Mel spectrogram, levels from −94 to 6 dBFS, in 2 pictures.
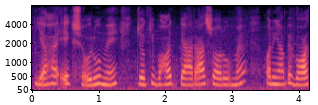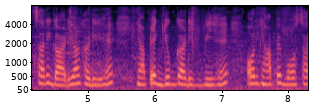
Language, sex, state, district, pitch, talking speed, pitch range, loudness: Hindi, female, Maharashtra, Chandrapur, 240 Hz, 215 wpm, 225-260 Hz, -22 LUFS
